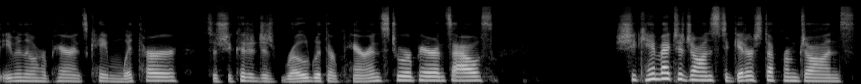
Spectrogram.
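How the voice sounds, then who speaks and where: A woman's voice: on the low side, clear, resonant tone, dry recording, clean studio sound. A woman giving casual spoken commentary, opinionated and reasoning her points aloud step by step. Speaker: true-crime commentator.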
